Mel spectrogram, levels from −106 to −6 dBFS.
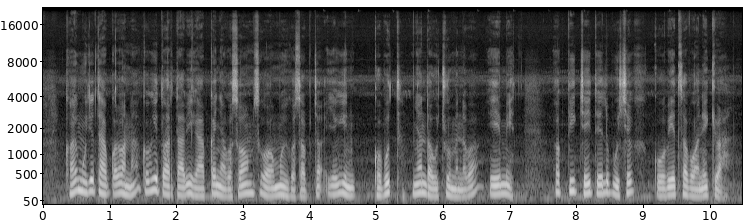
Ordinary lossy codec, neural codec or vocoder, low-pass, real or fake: none; none; none; real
